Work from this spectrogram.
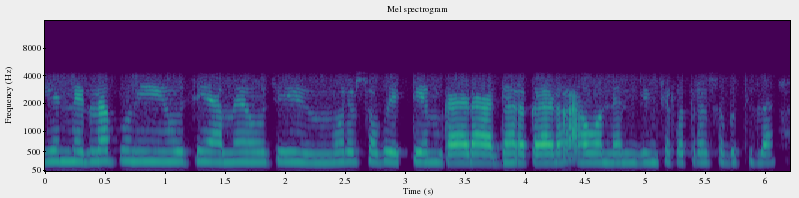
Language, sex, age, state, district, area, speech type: Odia, female, 30-45, Odisha, Cuttack, urban, conversation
